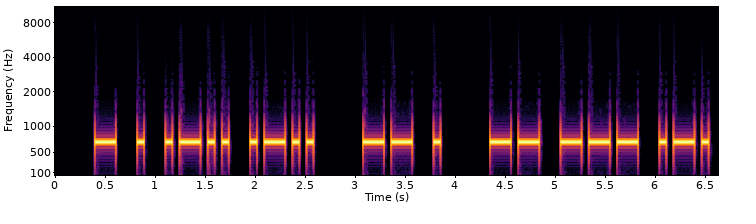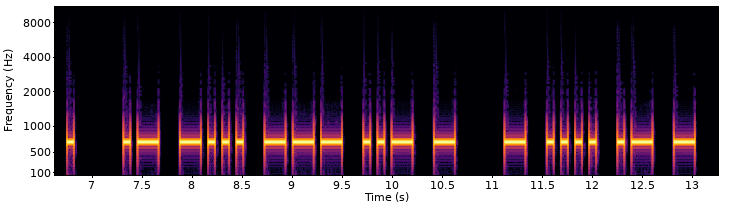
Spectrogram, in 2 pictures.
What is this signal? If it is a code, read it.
Morse code, heard as a keyed tone, about 17 wpm, 700 Hz. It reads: TELL ME MORE ABOUT THAT
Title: Sentences from Top 1000 Words - Review Part 4 - 17wpm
